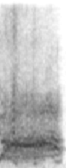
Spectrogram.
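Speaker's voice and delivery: high shouted crowd ah; imitated crowd cheer. Guest imitating the studio audience, high shouted cheer. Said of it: "People are like".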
